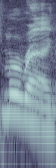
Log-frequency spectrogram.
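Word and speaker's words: meringue: yeah okay okay okay merang merang mering mering mering I don't know dude apparently it's mering okay a delicate frothy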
